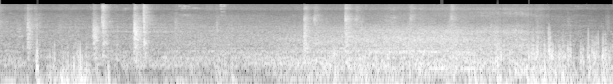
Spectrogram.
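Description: Passenger train running, heard from the open door of a sleeper coach: wheels clack sharply over rail joints several times. The rumble grows louder about halfway through while passing close alongside a freight train and its electric locomotives.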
